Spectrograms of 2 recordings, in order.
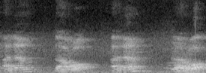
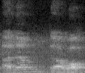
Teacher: میم کے مخرج کو ظاہر کرتے ہوئے آگے بڑھ جانا ہے. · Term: اظہار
